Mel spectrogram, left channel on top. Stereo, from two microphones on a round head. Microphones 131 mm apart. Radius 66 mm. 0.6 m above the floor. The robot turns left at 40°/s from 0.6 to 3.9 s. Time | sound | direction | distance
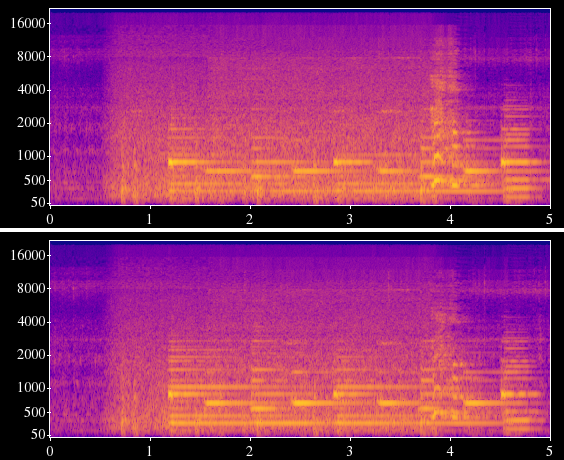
1.2 | a piano | 60° right | 0.5 m
3.8 | a gasp | 45° left (ahead or behind) | 1.0 m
